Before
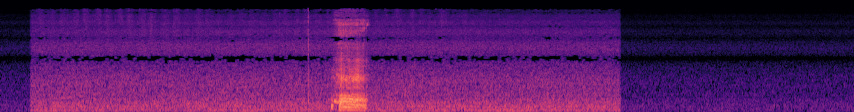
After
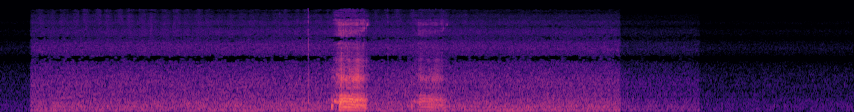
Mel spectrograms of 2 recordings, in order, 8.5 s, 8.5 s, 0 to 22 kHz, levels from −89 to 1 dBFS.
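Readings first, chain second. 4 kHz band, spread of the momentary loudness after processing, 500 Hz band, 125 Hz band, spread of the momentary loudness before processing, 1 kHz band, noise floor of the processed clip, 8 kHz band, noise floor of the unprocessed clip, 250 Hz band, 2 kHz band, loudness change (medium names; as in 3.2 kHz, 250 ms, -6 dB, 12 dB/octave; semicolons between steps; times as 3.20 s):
-7.0 dB, 22 LU, -7.0 dB, -7.0 dB, 15 LU, -7.0 dB, -63 dBFS, -7.0 dB, -56 dBFS, -7.0 dB, -7.0 dB, -7.0 dB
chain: delay 795 ms -10.5 dB; trim -7.5 dB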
